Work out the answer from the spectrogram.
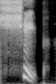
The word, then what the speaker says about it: sheep: In Chaucer's time, before the shift really got going, you didn't say sheep. What did you say? You said shape, with a long, pure sound.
